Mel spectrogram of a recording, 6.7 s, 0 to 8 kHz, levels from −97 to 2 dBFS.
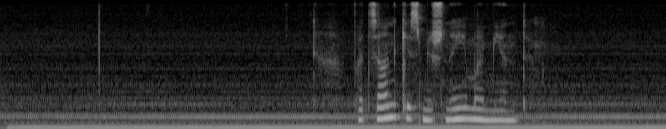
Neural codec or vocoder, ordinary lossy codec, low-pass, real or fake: none; none; 7.2 kHz; real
